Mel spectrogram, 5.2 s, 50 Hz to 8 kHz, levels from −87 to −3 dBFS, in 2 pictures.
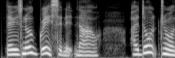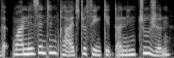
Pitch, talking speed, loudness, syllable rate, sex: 245 Hz, 205 wpm, -15 LUFS, 5.5 syllables/s, female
